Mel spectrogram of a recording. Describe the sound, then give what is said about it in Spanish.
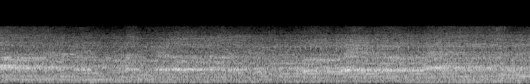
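Barça (FC Barcelona) players shout and cheer together, celebrating their Copa del Rey title against Athletic Club de Bilbao, their overlapping voices forming a loud, continuous roar that holds steady for several seconds with no clear individual words. “Y estos son los gritos de los jugadores del Barça.”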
